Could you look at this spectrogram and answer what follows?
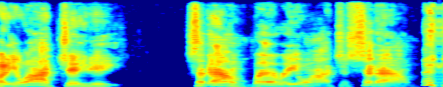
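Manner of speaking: very high, brusque, rough-edged, creaky voice. Retelling how a restaurant lady greeted him: imitating Kathy's brusque greeting. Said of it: "this is how she would greet me".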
